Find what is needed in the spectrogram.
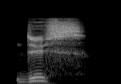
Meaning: first-person singular imperfect subjunctive of devoir
- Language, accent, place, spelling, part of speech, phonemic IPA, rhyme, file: French, France, Lyon, dusse, verb, /dys/, -ys, LL-Q150 (fra)-dusse.wav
